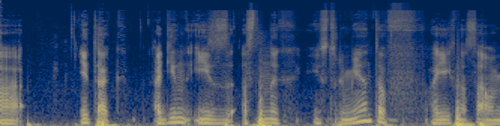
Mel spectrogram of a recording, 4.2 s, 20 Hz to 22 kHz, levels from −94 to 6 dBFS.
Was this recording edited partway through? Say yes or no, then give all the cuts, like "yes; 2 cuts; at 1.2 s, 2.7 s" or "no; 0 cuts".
yes; 1 cut; at 1.2 s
